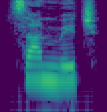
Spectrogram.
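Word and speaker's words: sandwich: उदाहरण bridge bridge, as एज, सैंडविच सैंडविच।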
